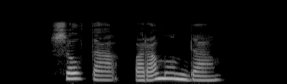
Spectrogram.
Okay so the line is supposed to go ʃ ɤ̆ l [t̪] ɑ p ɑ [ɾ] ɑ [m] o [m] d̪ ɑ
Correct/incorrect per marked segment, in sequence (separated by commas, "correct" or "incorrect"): correct, correct, correct, incorrect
